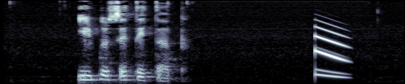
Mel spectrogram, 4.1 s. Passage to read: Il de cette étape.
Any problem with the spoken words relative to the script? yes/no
no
